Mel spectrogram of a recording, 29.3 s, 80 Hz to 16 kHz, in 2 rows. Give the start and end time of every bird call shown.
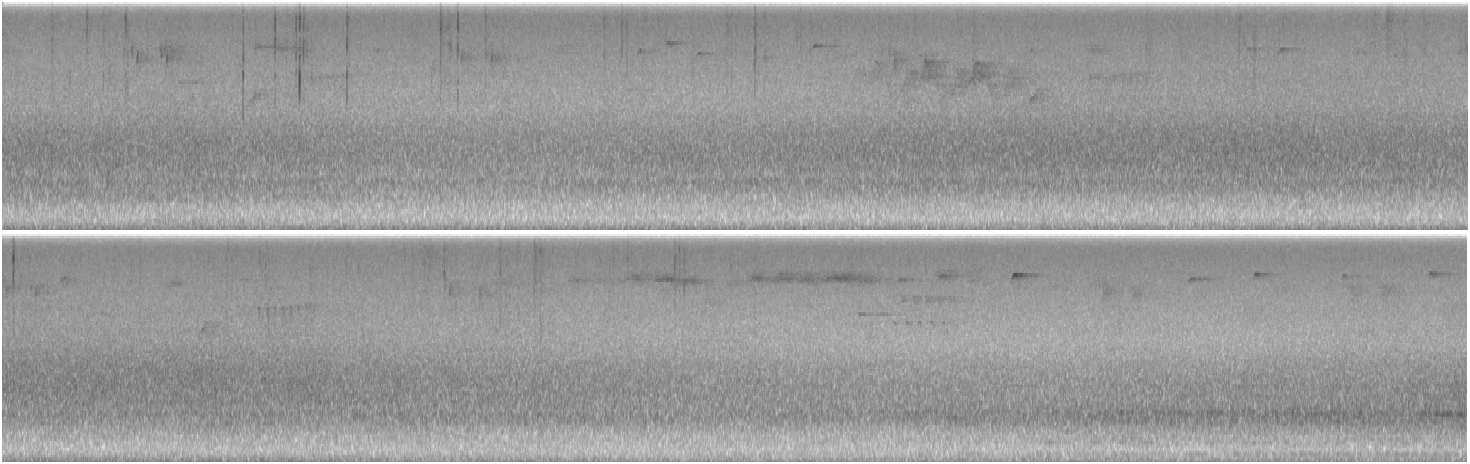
[1.02, 5.22] Black-capped Chickadee (Poecile atricapillus)
[2.32, 3.72] Eastern Towhee (Pipilo erythrophthalmus)
[8.62, 10.52] Common Yellowthroat (Geothlypis trichas)
[16.22, 18.12] Eastern Towhee (Pipilo erythrophthalmus)
[20.62, 29.32] unidentified bird

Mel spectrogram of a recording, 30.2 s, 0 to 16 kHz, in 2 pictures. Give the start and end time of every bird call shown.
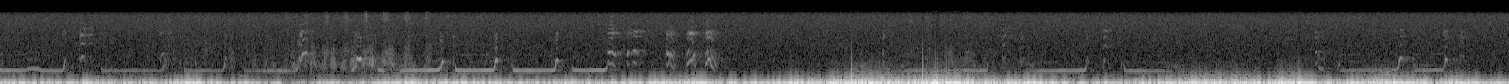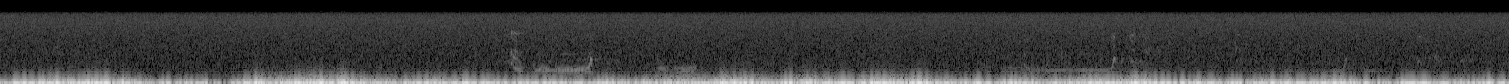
[0.00, 7.40] Hawaiian Petrel (Pterodroma sandwichensis)
[8.50, 11.80] Hawaiian Petrel (Pterodroma sandwichensis)
[13.00, 14.70] Hawaiian Petrel (Pterodroma sandwichensis)
[20.00, 22.20] Hawaiian Petrel (Pterodroma sandwichensis)
[24.80, 26.60] Hawaiian Petrel (Pterodroma sandwichensis)
[27.50, 29.10] Hawaiian Petrel (Pterodroma sandwichensis)

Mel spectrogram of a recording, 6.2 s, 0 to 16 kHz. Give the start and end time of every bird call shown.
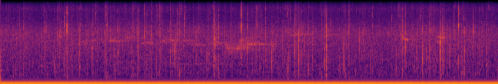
[1.10, 2.70] Red-billed Leiothrix (Leiothrix lutea)
[2.80, 3.40] Omao (Myadestes obscurus)

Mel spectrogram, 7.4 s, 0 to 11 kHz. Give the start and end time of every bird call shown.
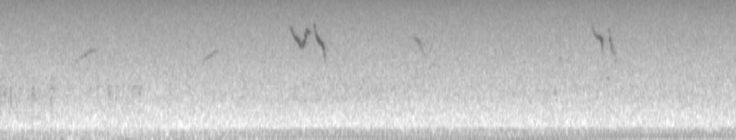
[0.71, 1.01] Hawaii Amakihi (Chlorodrepanis virens)
[2.01, 2.21] Hawaii Amakihi (Chlorodrepanis virens)
[2.91, 3.31] Eurasian Skylark (Alauda arvensis)
[4.11, 4.31] Eurasian Skylark (Alauda arvensis)
[5.91, 6.11] Eurasian Skylark (Alauda arvensis)

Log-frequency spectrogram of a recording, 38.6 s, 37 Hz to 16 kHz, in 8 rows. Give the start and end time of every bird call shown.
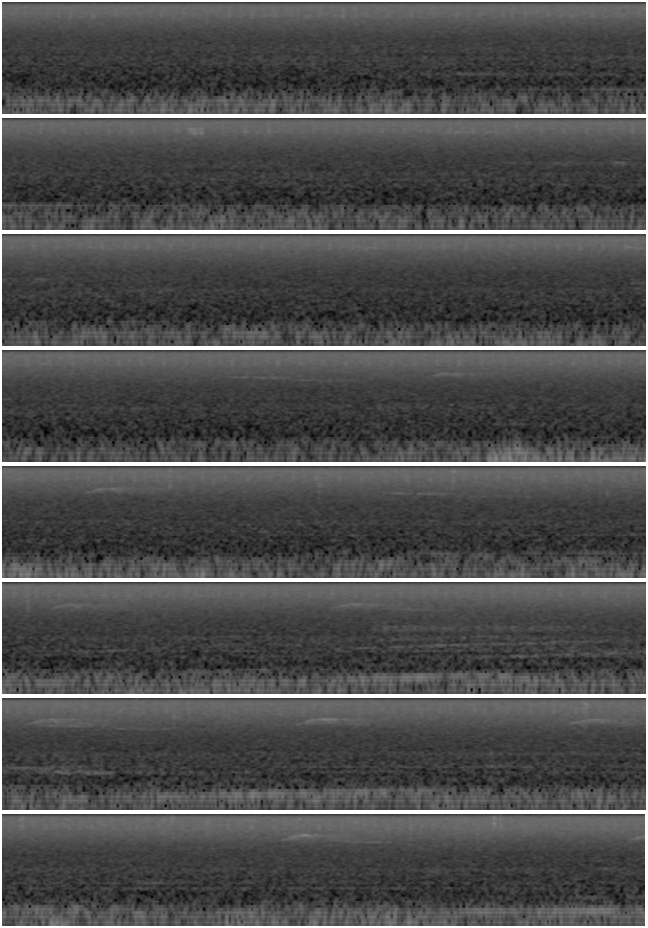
[8.47, 10.38] American Crow (Corvus brachyrhynchos)
[15.97, 17.07] Black-capped Chickadee (Poecile atricapillus)
[19.77, 32.08] Eastern Phoebe (Sayornis phoebe)
[26.77, 28.88] Yellow-bellied Sapsucker (Sphyrapicus varius)
[32.88, 38.63] Eastern Phoebe (Sayornis phoebe)

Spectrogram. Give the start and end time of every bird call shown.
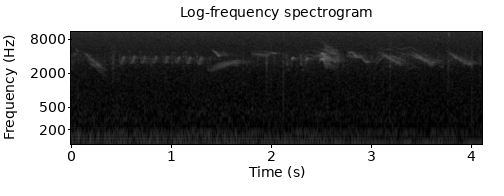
[0.00, 4.12] Eurasian Skylark (Alauda arvensis)
[2.50, 2.70] Hawaii Amakihi (Chlorodrepanis virens)

